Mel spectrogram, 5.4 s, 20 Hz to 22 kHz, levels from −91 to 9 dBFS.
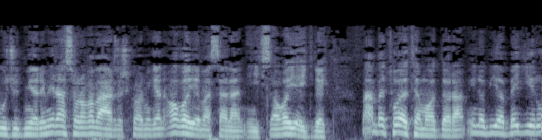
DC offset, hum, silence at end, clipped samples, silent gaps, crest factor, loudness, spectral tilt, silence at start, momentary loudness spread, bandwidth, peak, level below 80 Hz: under 0.1%; none; 0 s; under 0.1%; none; 14 dB; -14 LUFS; -5 dB/octave; 0 s; 6 LU; 11.5 kHz; 0 dBFS; -40 dBFS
